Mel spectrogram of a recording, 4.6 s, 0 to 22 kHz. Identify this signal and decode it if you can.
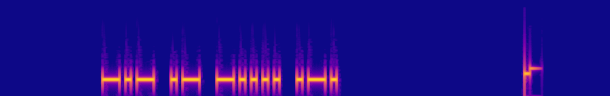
Morse code, heard as a keyed tone, about 27 wpm, 700 Hz. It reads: KA6R
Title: USA Call Signs - 3x Character Spacing - 28wpm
